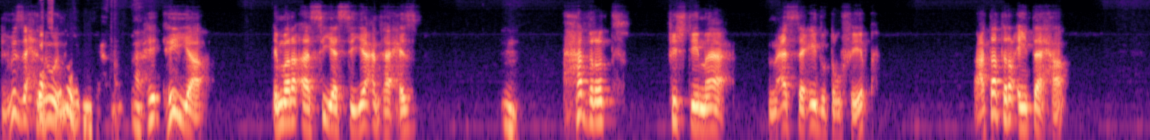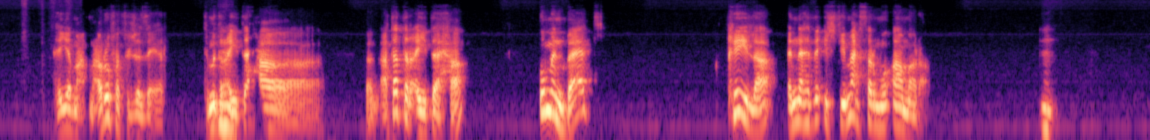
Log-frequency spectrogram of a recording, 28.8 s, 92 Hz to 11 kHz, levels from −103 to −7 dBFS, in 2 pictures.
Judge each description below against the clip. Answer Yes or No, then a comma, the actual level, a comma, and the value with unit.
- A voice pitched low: No, high, 195 Hz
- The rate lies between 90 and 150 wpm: No, slow, 65 wpm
